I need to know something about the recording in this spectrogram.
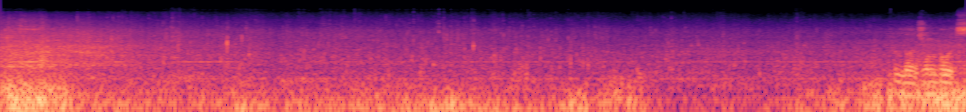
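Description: Water laps and splashes against a pier.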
